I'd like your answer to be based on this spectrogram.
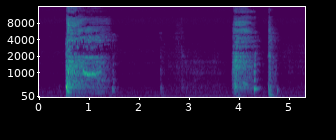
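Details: Night coughing fit at 12:30 am while unable to fall asleep: a harsh, drawn-out cough then a cluster of three shorter coughs, quiet room.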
